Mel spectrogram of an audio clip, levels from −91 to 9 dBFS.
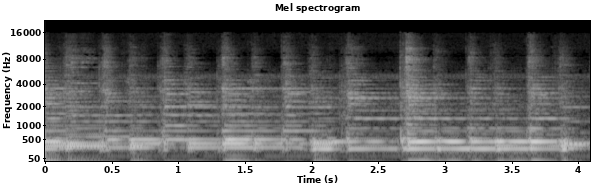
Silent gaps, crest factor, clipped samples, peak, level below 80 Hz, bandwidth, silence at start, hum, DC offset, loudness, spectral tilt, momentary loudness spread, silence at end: none; 14 dB; under 0.1%; -4 dBFS; -56 dBFS; 16 kHz; 0 s; none; 0.6%; -19 LUFS; -3 dB/octave; 5 LU; 0 s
